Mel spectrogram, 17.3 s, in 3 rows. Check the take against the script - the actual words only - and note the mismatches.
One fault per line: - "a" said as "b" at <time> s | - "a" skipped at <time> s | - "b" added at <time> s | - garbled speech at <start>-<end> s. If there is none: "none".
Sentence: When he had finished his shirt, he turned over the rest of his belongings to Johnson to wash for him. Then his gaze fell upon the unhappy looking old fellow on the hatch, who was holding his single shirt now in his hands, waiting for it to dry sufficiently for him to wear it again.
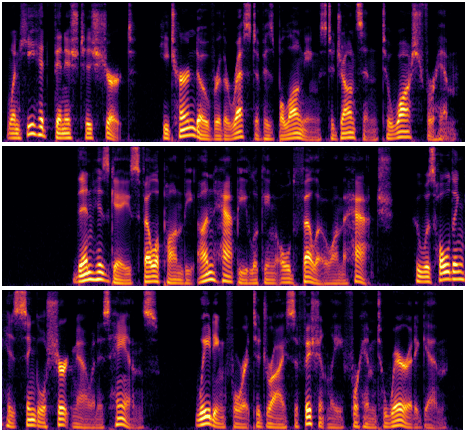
none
